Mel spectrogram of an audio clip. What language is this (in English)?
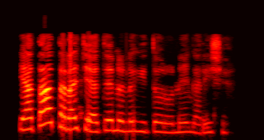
Kalenjin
